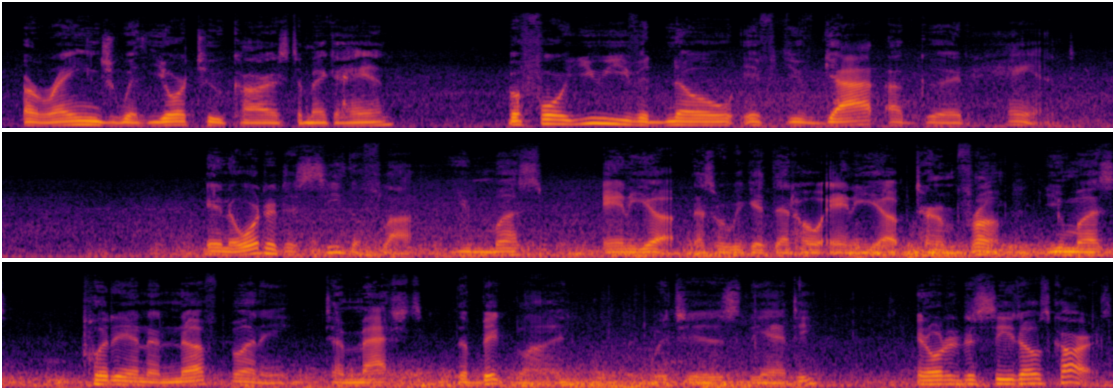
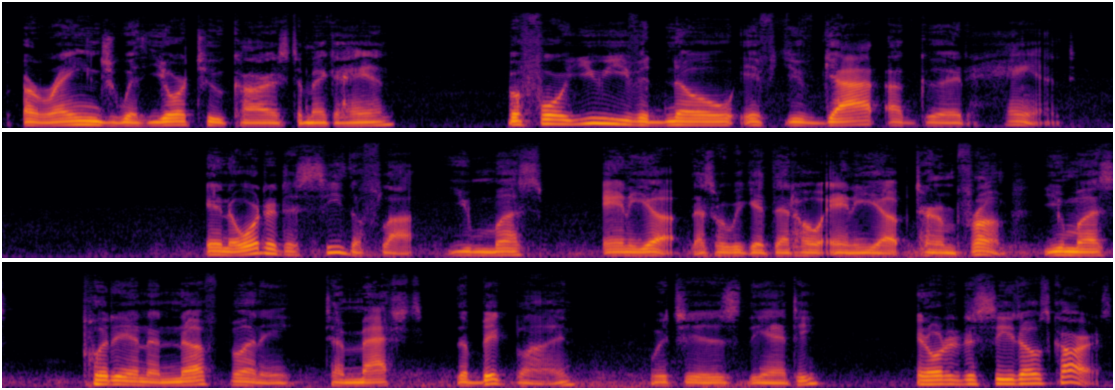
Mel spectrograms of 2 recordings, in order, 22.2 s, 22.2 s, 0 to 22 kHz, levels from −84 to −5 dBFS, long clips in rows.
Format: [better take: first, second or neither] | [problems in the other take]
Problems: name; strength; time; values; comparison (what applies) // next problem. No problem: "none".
second | rain or running water; loud; throughout; 6 dB below the speech; faint in the second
